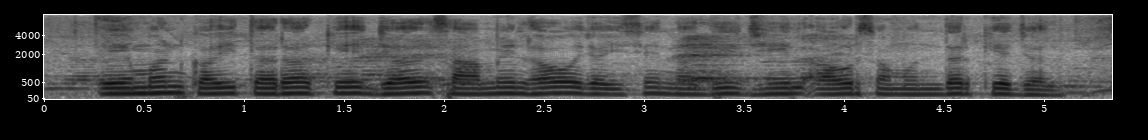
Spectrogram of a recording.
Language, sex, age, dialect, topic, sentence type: Bhojpuri, male, 18-24, Western, agriculture, statement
